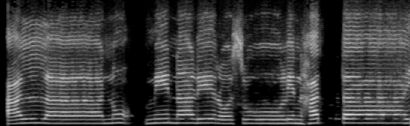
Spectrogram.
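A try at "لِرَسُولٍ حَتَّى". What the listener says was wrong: Jangan buru-buru. Jangan li rasulin hatta. Kan di dalam tanwin ada bunyi nun sukun ya. Nah, huruf nun kan kalau sukun harus dialirkan dulu suaranya. Allah nu'mina li rasulin hatta.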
